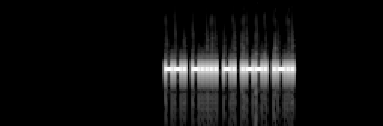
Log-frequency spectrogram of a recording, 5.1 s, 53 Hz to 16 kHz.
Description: Morse code, heard as a keyed tone, about 40 wpm, 700 Hz. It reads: G6NPL
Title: DXCC-100 Call Signs - 5 Characters - 40wpm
